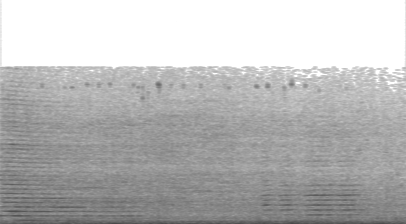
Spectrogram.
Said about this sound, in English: Yes, that's right. A bus station in Tegucigalpa, the capital of Honduras.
